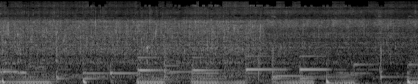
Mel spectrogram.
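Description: Sliced onions deep fry in a pan of hot oil for tomato bath, giving a loud, continuous close-up sizzle with a faint tonal melody running underneath.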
